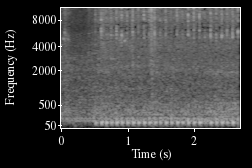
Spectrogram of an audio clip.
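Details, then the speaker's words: Engine remapped with a 54 bore and J145 injectors, rev limit raised to 11,500: starts easily and settles into an even, steady low idle with no hunting or misfire, a clean, healthy idle. "สตาร์ทง่ายเดินเบานิ่งๆแต่คันนี้ไม่มีหอบไม่มียิงนะนี่สตาร์ทง่ายเดินเบานิ่งๆเดินเนียนๆเลย"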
